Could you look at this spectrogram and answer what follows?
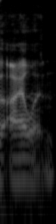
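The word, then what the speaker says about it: Islay: that comes from the Iowa side of the island nice it's it looks like it's it's is l8 y but it's pronounced Isla okay and it's where the smoky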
